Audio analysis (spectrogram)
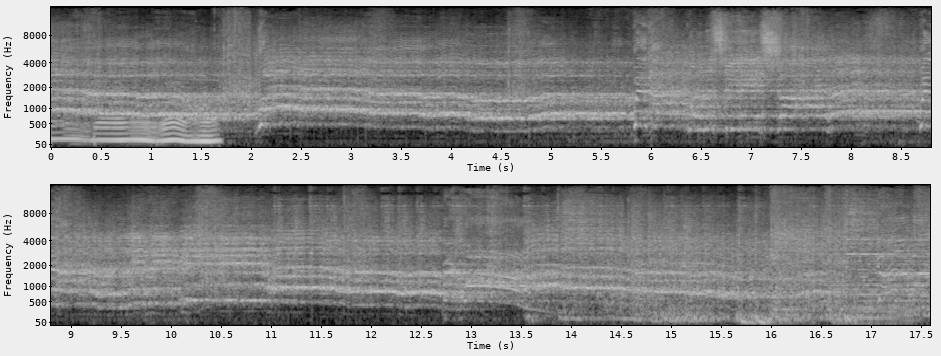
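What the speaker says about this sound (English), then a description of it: "the crowd is already singing at the top of their lungs" A concert crowd at a show sings loudly together, a sustained roar of massed voices with whoops and yells rising and falling over the music, with a voice talking over it.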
